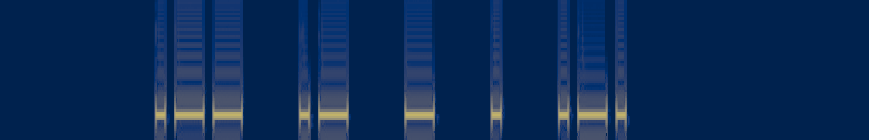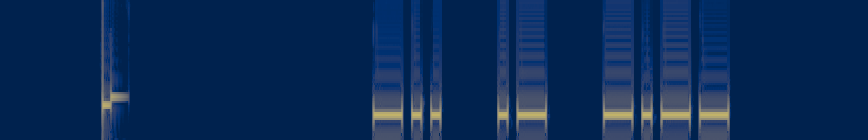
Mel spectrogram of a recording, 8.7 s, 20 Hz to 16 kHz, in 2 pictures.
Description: Morse code, heard as a keyed tone, about 25 wpm, spaced as for 18 wpm, 700 Hz. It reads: WATER DAY
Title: 2x Character Spacing - Top 200 Words - 25wpm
